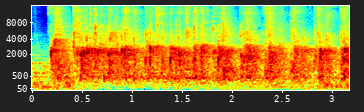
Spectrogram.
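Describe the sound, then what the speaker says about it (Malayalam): Audience clapping at a school talk on exam fear in Kerala, a steady dense patter of many hands that starts abruptly and stays loud and even throughout. "എല്ലാവരും ഒന്ന് കൈയടിച്ച്."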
